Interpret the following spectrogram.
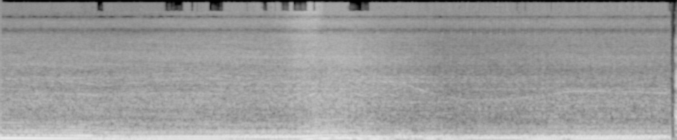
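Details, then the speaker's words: Ford AU Falcon running after about two months of fixes, idle screw adjusted, fluids topped up, steering pump quietened; even idle rising into clean rev and settling, no popping: normal idle and revving. "but there we have it it's idling on its own doesn't sound bad at all"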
